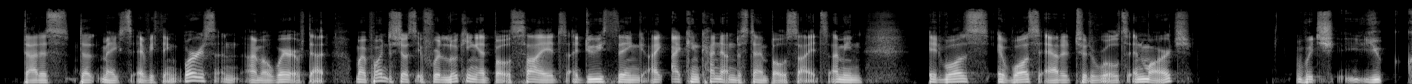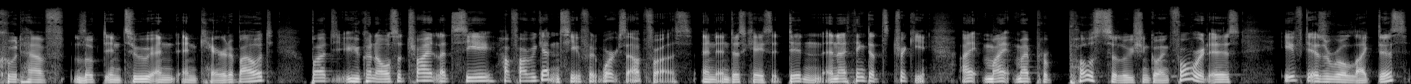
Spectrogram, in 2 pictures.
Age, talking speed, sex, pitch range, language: 20-39, 210 wpm, male, 105-130 Hz, English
